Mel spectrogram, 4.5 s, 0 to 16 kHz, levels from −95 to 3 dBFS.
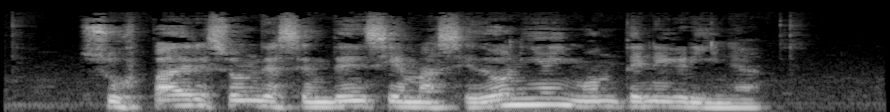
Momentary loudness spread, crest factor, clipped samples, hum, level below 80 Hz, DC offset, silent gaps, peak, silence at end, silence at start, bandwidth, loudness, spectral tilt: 5 LU; 14 dB; under 0.1%; none; -52 dBFS; under 0.1%; none; -8 dBFS; 0.65 s; 0.45 s; 11 kHz; -22 LUFS; -5 dB/octave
